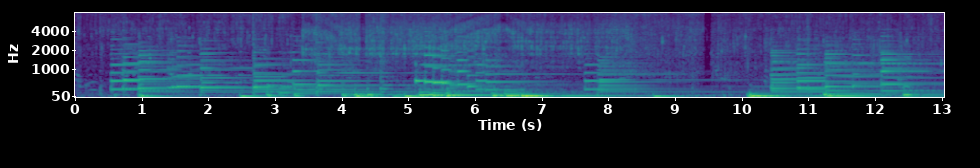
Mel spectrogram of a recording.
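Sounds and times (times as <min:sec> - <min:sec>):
food sizzling in hot oil: 0:00.0 - 0:13.0
background music with bass line: 0:02.4 - 0:09.5, 0:10.1 - 0:13.0.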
